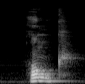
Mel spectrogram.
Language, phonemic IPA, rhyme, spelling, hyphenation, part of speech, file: Dutch, /ɦɔŋk/, -ɔŋk, honk, honk, noun, Nl-honk.ogg
- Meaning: 1. home, place where one belongs, shelter 2. base (safe zone, e.g. in baseball and similar sports)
